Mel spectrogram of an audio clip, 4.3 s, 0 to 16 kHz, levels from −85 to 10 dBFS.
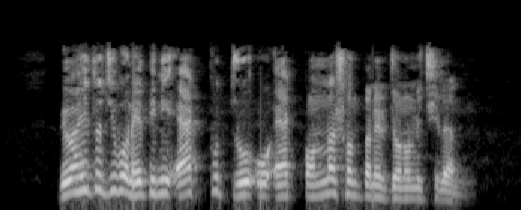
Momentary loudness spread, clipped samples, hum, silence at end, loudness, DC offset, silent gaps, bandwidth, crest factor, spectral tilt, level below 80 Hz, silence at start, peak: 5 LU; under 0.1%; none; 0.5 s; -16 LUFS; under 0.1%; none; 8.2 kHz; 16 dB; -2.5 dB/octave; -58 dBFS; 0.5 s; -2 dBFS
